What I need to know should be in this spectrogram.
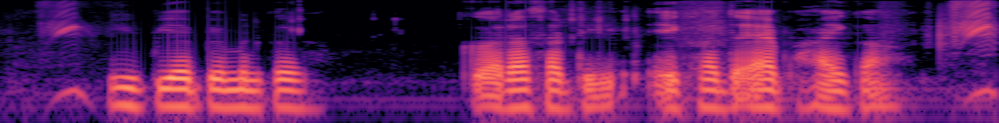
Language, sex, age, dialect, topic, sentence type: Marathi, male, 18-24, Varhadi, banking, question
